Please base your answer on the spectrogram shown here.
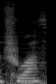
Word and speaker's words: Fuath: Uh, Fuath is pronounced FUA.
